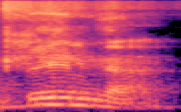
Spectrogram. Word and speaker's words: Keena: Hey, Kenya, what's going on? Did I say her name right? That's Keena.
